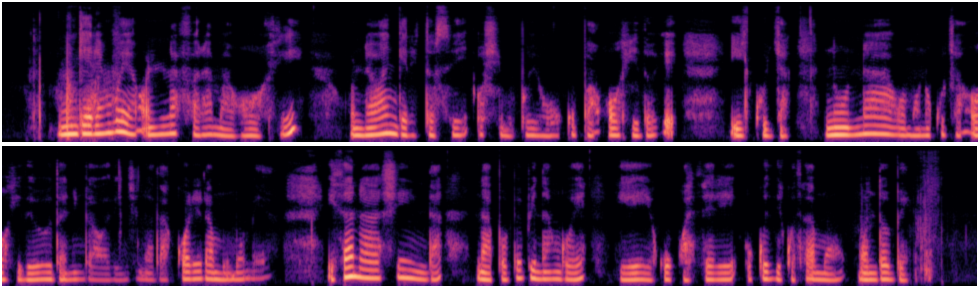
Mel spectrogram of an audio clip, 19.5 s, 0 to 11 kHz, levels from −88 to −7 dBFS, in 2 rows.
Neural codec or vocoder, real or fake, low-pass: none; real; 9.9 kHz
